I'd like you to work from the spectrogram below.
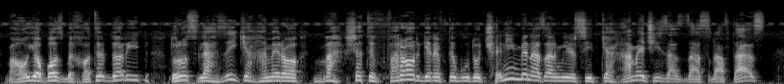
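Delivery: high, emphatic protest; insistent high-pitched oration, not a full shout; crying out. A narrator's reading. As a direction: argue it high and forcefully, like a rousing speech. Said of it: "اسکویلر فریاد کشید".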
